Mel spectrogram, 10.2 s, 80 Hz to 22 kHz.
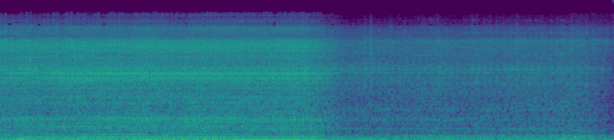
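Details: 1958 Ford F100 panel truck six-cylinder after cleaning plugs and replacing ignition points, choke being adjusted: steady deep idle on all six with slight unevenness, revs settling; owner suspects leftover bad fuel in the system.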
